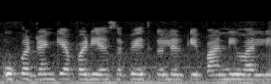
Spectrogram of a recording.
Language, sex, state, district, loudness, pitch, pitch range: Hindi, female, Rajasthan, Bikaner, -16 LUFS, 235 Hz, 230-240 Hz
